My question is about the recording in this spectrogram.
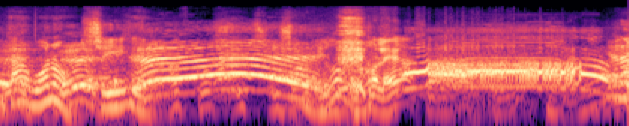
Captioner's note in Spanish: gritan mucho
